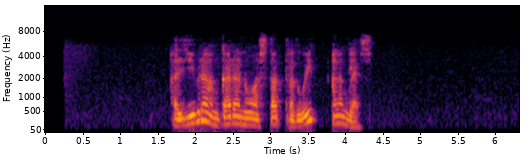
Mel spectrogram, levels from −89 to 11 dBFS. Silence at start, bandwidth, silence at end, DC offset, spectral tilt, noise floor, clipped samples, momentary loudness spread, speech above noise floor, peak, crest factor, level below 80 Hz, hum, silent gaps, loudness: 1.65 s; 7.4 kHz; 2 s; under 0.1%; -5.5 dB/octave; -69 dBFS; under 0.1%; 10 LU; 51 dB; -4 dBFS; 18 dB; -64 dBFS; none; none; -19 LUFS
